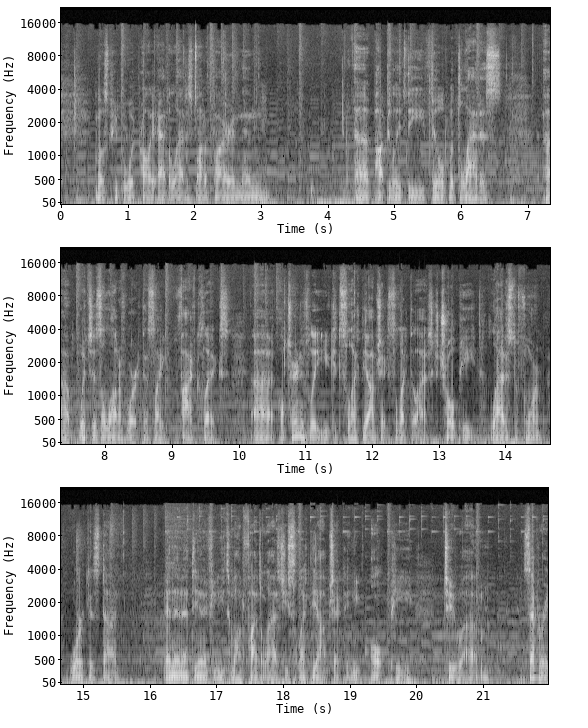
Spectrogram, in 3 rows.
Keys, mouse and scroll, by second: 2.4-2.8 scroll up 1, 2.8 middle click.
